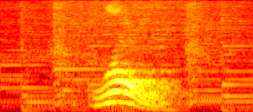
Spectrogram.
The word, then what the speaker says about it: wrong: The rule W is silent when it comes before R.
